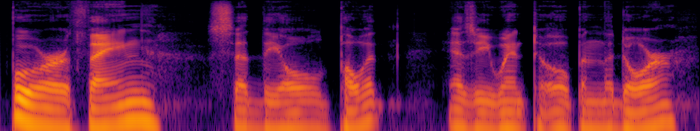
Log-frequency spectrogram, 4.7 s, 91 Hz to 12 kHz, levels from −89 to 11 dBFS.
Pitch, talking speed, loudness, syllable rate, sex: 100 Hz, 165 wpm, -20 LUFS, 3.8 syllables/s, male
